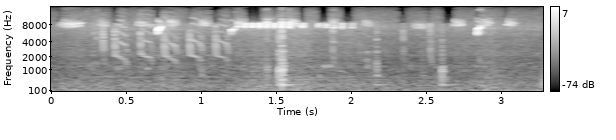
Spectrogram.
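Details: An off-camera Dark-eyed Junco, a winter resident, at a backyard deck feeder at dawn during January 2026's Winter Storm Fern snowfall in the eastern US, gives about six very high, sharply down-sweeping laser-gun chirps, then a brief high twitter and clicks.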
